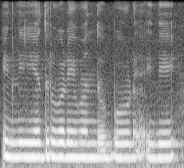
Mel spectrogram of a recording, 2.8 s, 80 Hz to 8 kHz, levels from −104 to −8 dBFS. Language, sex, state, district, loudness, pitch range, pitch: Kannada, female, Karnataka, Bidar, -13 LUFS, 205-215 Hz, 210 Hz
